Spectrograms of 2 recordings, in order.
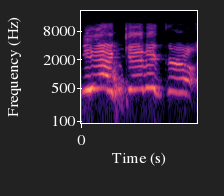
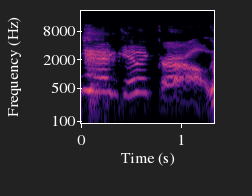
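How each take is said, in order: First: High, loud playful whoop; egging-on cheer. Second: High, softened playful cheer; small squealed cheer. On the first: Photographer hyping a couple, loud high cheer. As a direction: cheer her on at the top of your range. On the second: Photographer hyping a couple, high hushed cheer. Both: Retold or imitated.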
